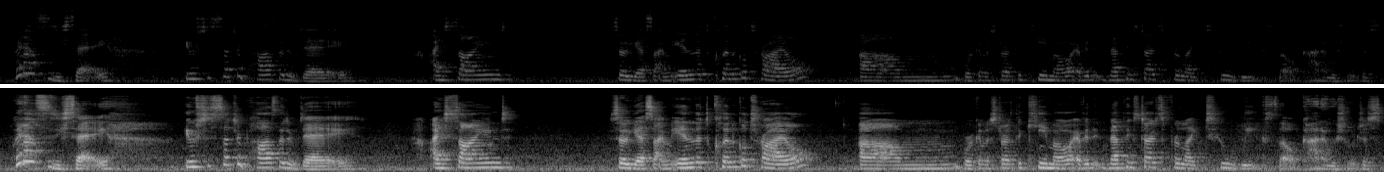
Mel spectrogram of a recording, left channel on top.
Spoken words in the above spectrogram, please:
What else did he say? It was just such a positive day. I signed, so yes, I'm in the clinical trial. We're gonna start the chemo. Nothing starts for like 2 weeks though. God, I wish we were just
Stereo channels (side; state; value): left; quieter; 26.7 dB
